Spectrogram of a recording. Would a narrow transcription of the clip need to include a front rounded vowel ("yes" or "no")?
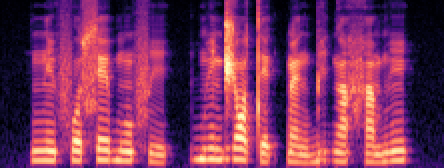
no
